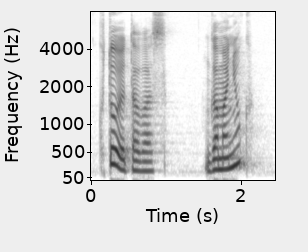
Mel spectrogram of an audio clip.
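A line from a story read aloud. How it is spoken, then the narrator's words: Restrained proprietorial tone. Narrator (Russian): спросил человек сдержанным хозяйским тоном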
